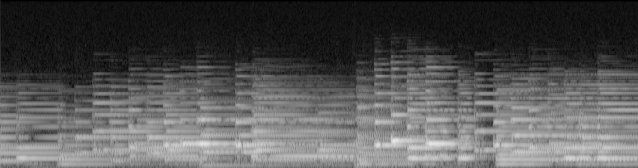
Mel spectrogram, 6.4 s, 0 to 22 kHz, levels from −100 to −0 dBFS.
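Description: Nothing goes wrong anywhere in this clip, so there's simply no fault to point out at any moment.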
